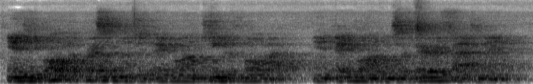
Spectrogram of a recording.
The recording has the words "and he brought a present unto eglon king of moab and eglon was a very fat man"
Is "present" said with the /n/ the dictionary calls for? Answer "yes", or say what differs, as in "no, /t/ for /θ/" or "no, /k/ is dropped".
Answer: no, /n/ is dropped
